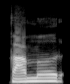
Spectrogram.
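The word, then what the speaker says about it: calmer: आई वाज़ कामर and kinder in my relationship. तो मैं क्या था? कामर था यानी कि एल साइलेंट होता है।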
